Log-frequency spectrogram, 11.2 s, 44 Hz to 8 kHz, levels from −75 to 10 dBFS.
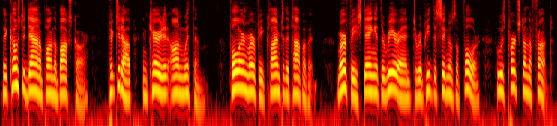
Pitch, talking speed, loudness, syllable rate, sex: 165 Hz, 230 wpm, -18 LUFS, 5.9 syllables/s, male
